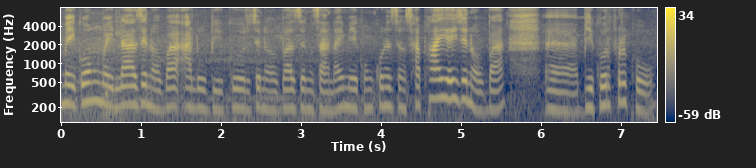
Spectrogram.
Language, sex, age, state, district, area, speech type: Bodo, female, 45-60, Assam, Baksa, rural, spontaneous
